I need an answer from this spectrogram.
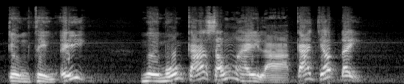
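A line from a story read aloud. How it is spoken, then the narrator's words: Loud shout. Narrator (Vietnamese): cao giọng quát lên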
